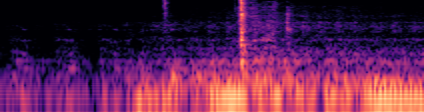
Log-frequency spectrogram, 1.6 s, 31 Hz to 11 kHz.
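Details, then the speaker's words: 2003 Audi A3 2.0 petrol, unstarted for 10 years, on a new battery with just under half a tank: short cranking, a sharp catch, then a steady low rumble. It starts cleanly with no misfire. "Look at that! No way. No way. Not started in 10 years. And it fires up like that."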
